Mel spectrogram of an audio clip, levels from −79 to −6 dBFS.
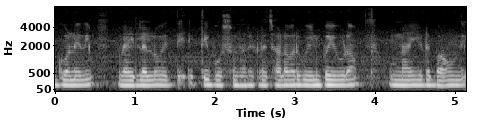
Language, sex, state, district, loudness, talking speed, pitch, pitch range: Telugu, male, Andhra Pradesh, Guntur, -23 LUFS, 95 wpm, 140 Hz, 140-145 Hz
